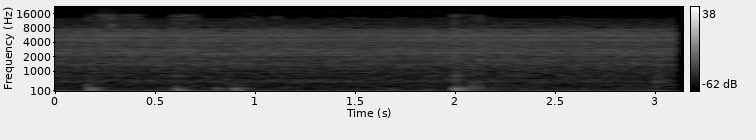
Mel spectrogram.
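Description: Only low rumbling thumps and a steady background hum are heard, with no animal calls.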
